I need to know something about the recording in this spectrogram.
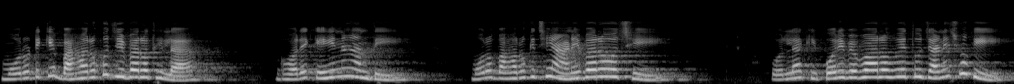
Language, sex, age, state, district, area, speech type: Odia, female, 30-45, Odisha, Jajpur, rural, spontaneous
